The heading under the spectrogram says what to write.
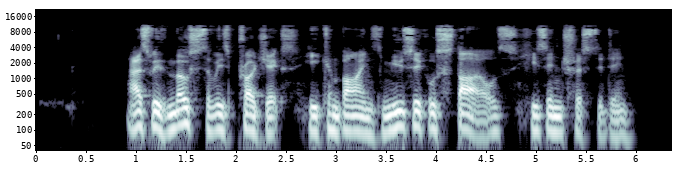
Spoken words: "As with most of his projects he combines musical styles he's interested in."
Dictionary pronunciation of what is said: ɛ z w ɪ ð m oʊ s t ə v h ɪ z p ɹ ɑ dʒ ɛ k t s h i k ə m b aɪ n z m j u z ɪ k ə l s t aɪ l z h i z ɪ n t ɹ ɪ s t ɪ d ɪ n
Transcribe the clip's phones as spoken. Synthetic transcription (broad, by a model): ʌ z w ɪ ð m oʊ s t ə v ɪ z p ɹ ɑ dʒ ɛ k t s h i k ə m b aɪ n z m j u z ɪ k ə l s t aɪ l z h i z ɪ n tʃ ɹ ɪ s t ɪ d ɪ n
